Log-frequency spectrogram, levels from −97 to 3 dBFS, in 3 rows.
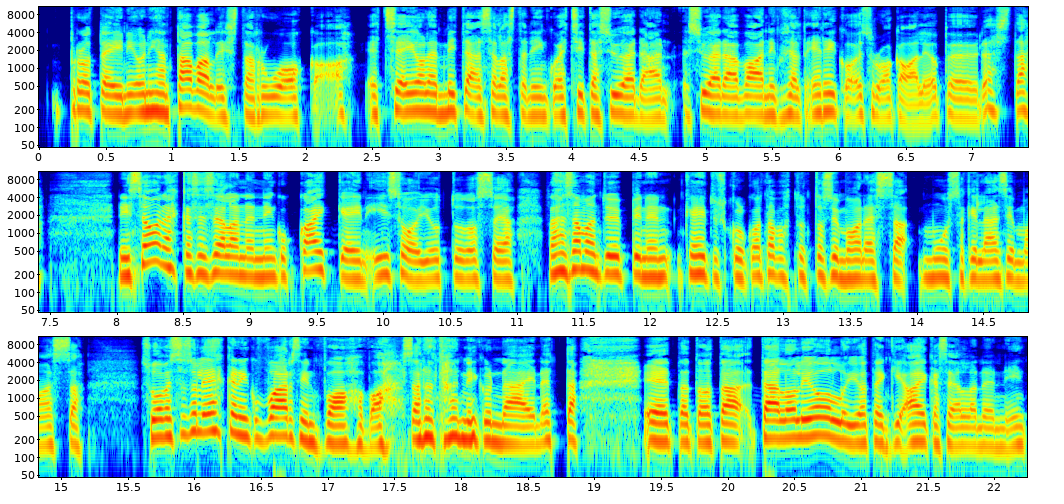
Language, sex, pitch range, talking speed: Finnish, female, 170-205 Hz, 180 wpm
